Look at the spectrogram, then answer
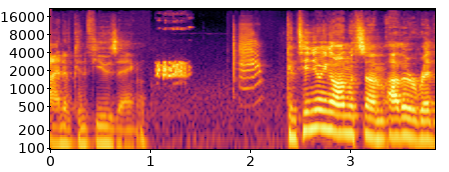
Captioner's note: chittering creature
